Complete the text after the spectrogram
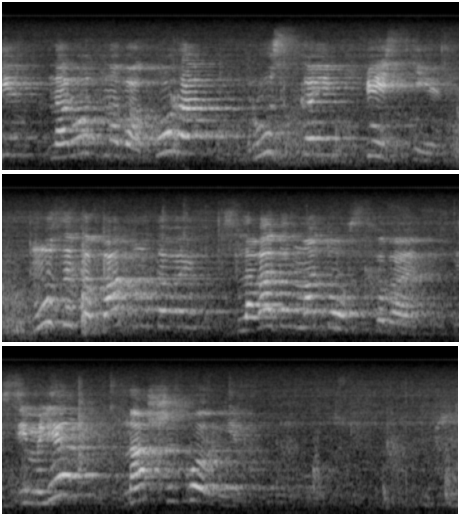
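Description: A women's choir sings loudly in a large hall.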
